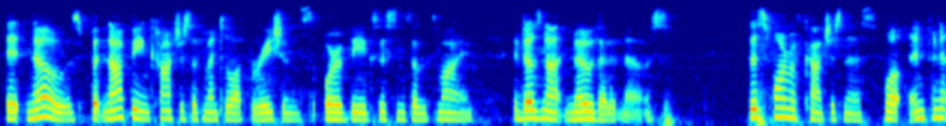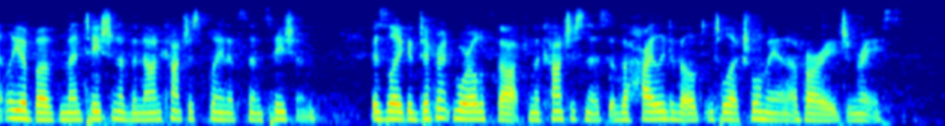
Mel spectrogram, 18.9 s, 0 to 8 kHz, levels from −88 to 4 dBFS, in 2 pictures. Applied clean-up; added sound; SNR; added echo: none; none; none; none.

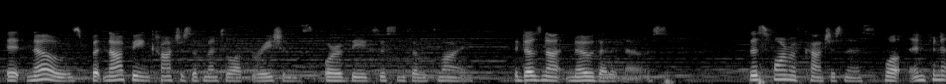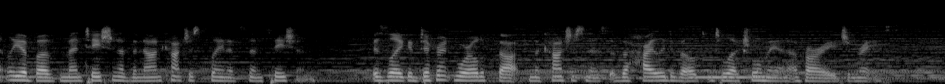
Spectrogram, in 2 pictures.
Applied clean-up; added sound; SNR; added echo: none; Musical instrument; 12 dB; none.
